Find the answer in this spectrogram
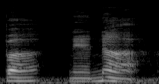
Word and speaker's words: banana: Which syllable is stronger in the word banana? Is it banana, banana, or banana? The correct answer is banana. Listen to it again. Banana. The middle syllable is stronger. It's a little stronger, a little louder, a little longer, and a little clearer.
